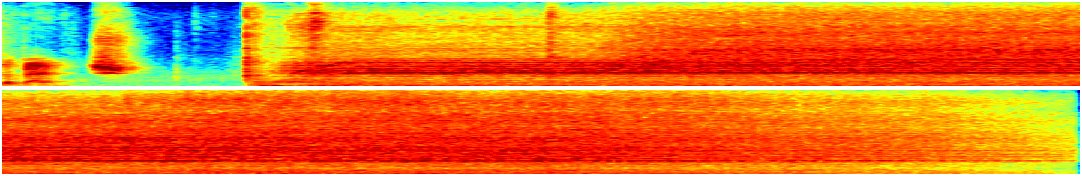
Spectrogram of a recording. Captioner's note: loud machine and vacuum noise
